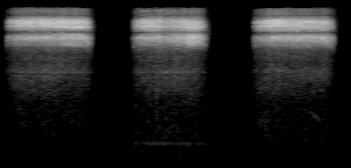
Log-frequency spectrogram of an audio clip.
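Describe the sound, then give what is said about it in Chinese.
A voice imitates a snake, making three drawn-out "sss" hisses, each about a second long with short pauses between, bright and steady. “我们呢要做一个 s 的形状，s s s，就像一条 snake 在那里爬哟。”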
